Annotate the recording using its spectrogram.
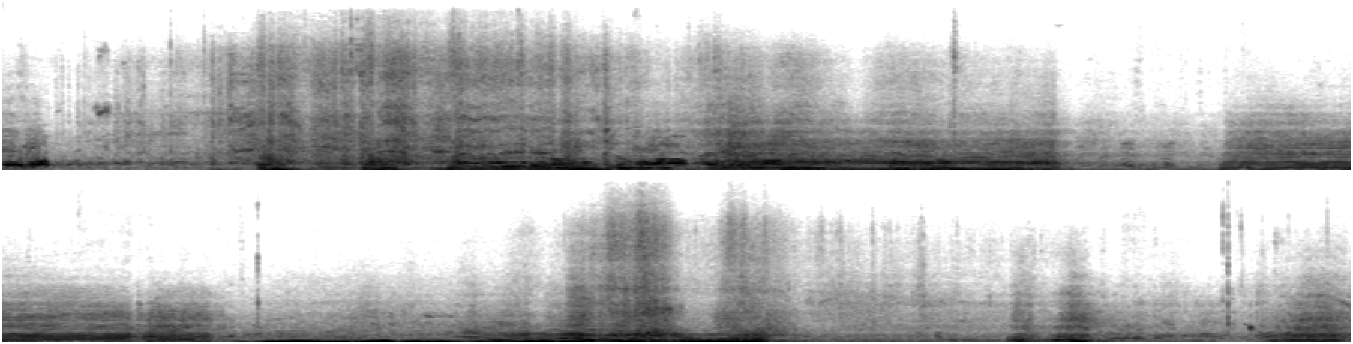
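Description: Competition car engines revving hard on a hillclimb run. The pitch rises and drops again and again as the drivers accelerate, lift and change gear.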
